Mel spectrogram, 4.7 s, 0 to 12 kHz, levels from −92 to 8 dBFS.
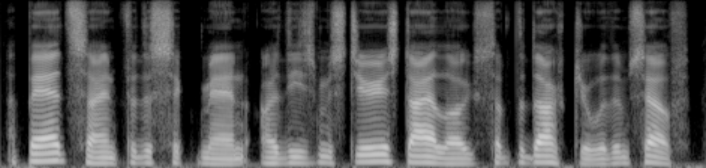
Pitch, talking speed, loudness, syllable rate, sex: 115 Hz, 205 wpm, -18 LUFS, 5.5 syllables/s, male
